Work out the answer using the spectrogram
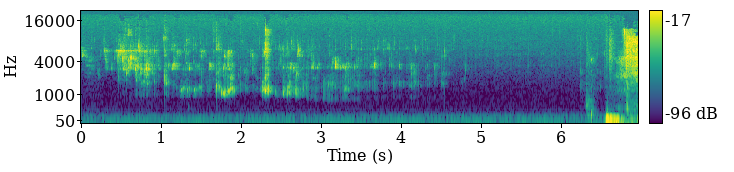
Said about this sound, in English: I got some tea today. I'm going to pour it.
